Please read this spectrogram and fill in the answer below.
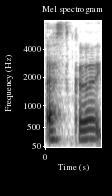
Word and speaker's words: est-ce que: using a phrase called Eska it's pronounced Eska even though it looks very different than that a second way is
